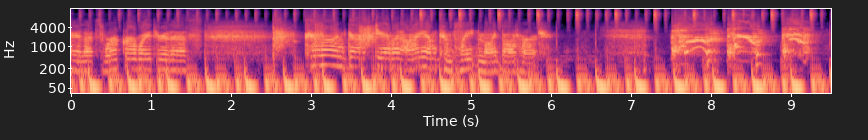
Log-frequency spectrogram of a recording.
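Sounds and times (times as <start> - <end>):
speech: 0.2 - 2.1, 3.0 - 6.1
heavy wet coughing fit with raspy throat-clearing: 7.5 - 9.4.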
